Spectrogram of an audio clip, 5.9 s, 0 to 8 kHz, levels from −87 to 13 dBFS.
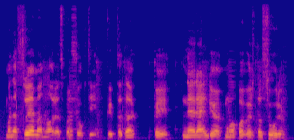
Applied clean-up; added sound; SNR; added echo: neural mask model DeepFilterNet 3.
